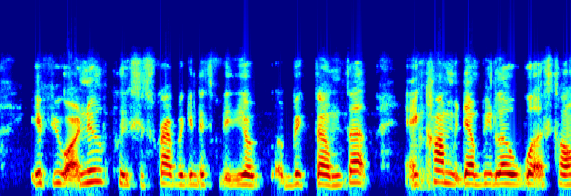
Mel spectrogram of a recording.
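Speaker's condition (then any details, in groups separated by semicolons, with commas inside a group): Cerebral palsy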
